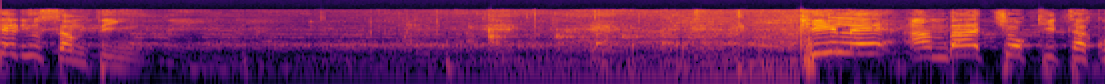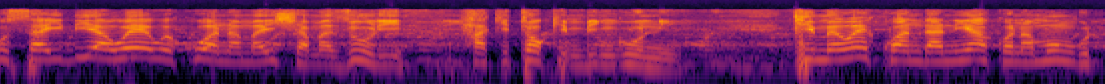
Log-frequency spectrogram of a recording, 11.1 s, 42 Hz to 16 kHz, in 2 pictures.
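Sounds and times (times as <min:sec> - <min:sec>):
faint voices: 0:00.0 - 0:04.6.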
